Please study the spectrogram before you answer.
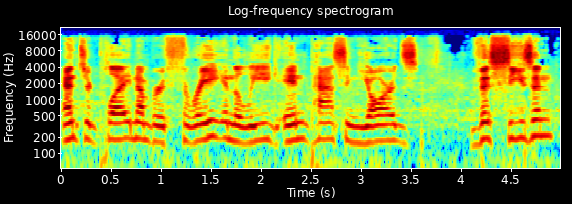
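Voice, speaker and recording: A man's voice: high-pitched, steady tone, measured pace, bright, forceful tone. An American man giving live play-by-play commentary on a football game. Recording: faint outdoor background noise.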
